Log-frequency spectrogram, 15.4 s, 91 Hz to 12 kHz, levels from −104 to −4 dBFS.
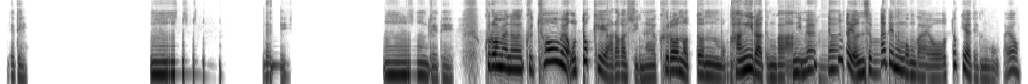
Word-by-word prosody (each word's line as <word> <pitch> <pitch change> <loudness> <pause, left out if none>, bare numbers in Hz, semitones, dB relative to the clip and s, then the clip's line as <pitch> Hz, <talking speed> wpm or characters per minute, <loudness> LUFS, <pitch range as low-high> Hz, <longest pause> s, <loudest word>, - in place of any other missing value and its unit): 네네. 140 -4 -13 1.8
음. 165 0 0 1.4
네네. 155 - -14 1.4
음 160 0 -1 0.3
네네. 125 -1 -13 0.5
그러면은 240 -5 +5
그 220 -4 -5
처음에 335 -1 +5
어떻게 210 - 0
알아갈 145 +1 -5
수 135 - -18
있나요? 130 +2 -5
그런 205 -2 +2
어떤 150 +1 -1
뭐 130 -2 -4
강의라든가 160 -9 +3
아니면 180 +3 -1
그냥 215 - -5
혼자 190 -1 +1
연습을 175 +3 0
해야 325 - +3
되는 245 -10 +2
건가요, 140 -6 -6
어떻게 240 - -5
해야 170 - -1
되는 125 -2 -11
건가요? 190 +11 -11
165 Hz, 245 characters per minute, -18 LUFS, 140-215 Hz, 1.8 s, 그러면은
